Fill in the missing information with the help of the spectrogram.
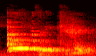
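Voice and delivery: high, slow, airy dismissive line with a laugh; haughty queen. Acted. Marie brushing off the starving people, airy and dismissive. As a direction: toss it off like a careless queen. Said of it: "And Marie replied".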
